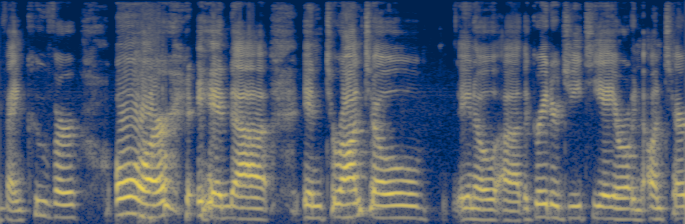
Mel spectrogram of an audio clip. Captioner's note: chuckling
